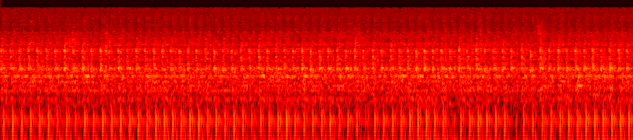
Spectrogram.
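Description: Motorcycle engine idling steadily, a fast even putter that holds the same speed and loudness throughout.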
